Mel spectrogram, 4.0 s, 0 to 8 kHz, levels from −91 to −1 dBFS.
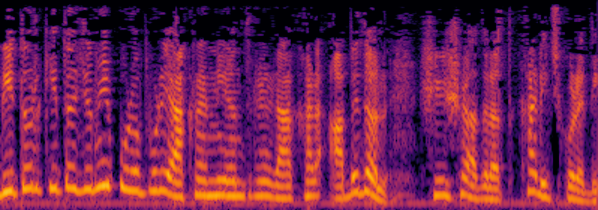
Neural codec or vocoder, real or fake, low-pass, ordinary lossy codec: none; real; 7.2 kHz; none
